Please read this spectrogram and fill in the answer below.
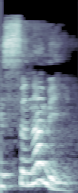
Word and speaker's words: tsunami: dad my dad exactly T is silent in tsunami beautiful is true that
